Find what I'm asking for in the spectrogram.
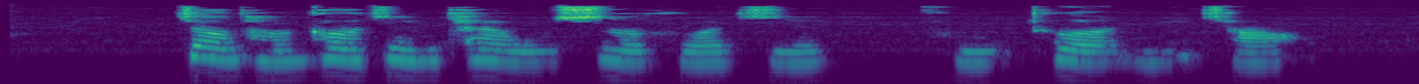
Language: Chinese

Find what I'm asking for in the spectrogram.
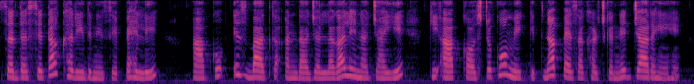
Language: Hindi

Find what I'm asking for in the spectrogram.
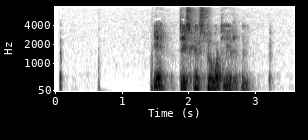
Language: Danish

